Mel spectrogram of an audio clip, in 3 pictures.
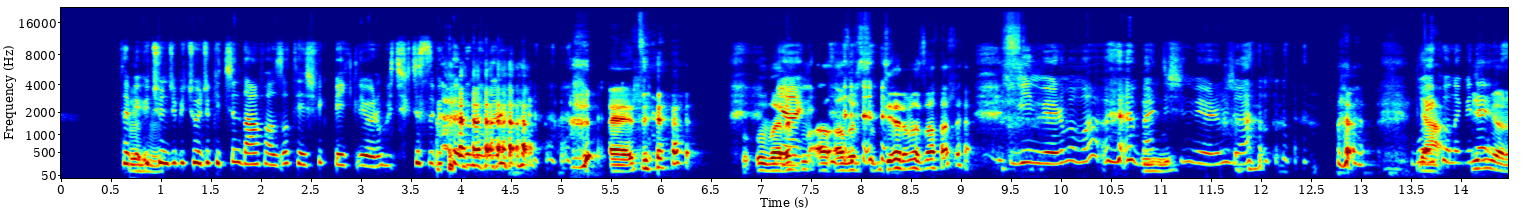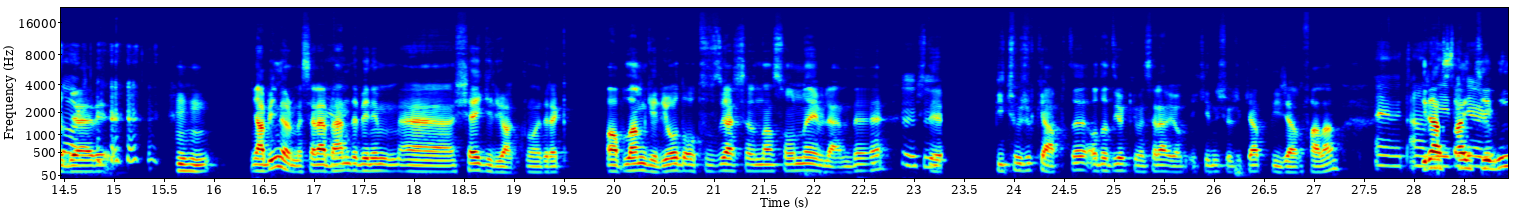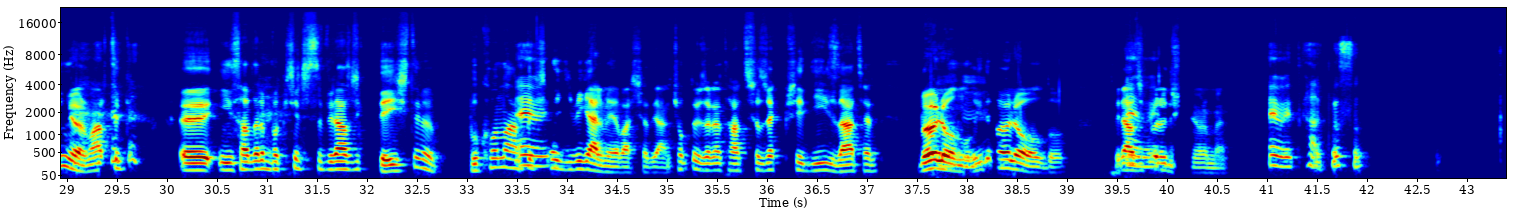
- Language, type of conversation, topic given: Turkish, unstructured, Tarih boyunca kadınların rolü nasıl değişti?
- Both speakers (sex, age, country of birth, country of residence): female, 35-39, Turkey, United States; male, 20-24, Turkey, Hungary
- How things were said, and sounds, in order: other background noise; chuckle; laughing while speaking: "Evet"; chuckle; chuckle; tapping; chuckle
